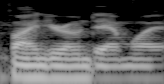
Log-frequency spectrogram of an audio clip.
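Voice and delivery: ordinary talk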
